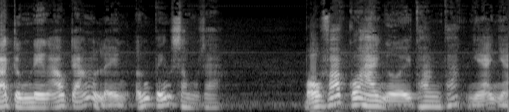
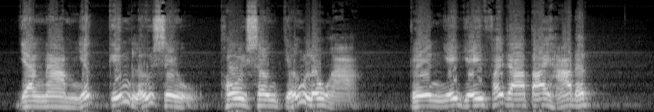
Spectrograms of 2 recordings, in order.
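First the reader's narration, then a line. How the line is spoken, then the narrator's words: Furious, through gritted teeth. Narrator (Vietnamese): Quyết Ma Thể Y Nhân đã hết nổi chế dằn được, thì giận dữ nghiến răng ken két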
